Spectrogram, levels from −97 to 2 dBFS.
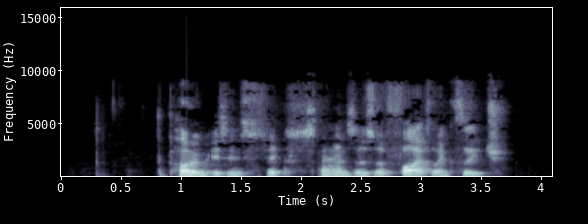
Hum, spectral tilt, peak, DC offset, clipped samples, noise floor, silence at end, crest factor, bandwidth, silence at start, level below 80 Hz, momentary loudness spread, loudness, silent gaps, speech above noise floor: none; -5.5 dB/octave; 0 dBFS; under 0.1%; under 0.1%; -65 dBFS; 0.45 s; 20 dB; 9.4 kHz; 0.95 s; -64 dBFS; 14 LU; -20 LUFS; none; 45 dB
